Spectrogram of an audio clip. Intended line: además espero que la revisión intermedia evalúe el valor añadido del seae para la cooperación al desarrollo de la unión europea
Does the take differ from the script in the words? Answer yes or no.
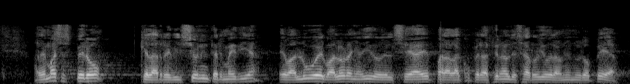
no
